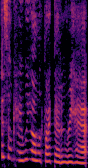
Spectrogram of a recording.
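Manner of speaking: very high-pitched voice. Retelling what a fellow actor said on set: imitating a high-pitched voice. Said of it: "her high-pitched voice".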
